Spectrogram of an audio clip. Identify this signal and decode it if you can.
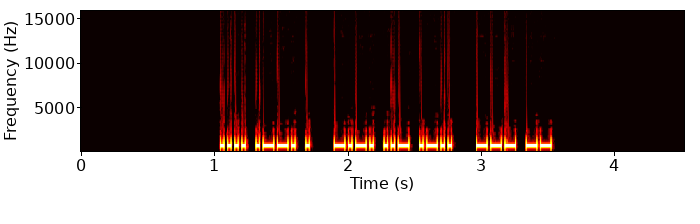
Morse code, heard as a keyed tone, about 44 wpm, 700 Hz. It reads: HPE CUL OM
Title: Common QSO Phrases 45wpm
